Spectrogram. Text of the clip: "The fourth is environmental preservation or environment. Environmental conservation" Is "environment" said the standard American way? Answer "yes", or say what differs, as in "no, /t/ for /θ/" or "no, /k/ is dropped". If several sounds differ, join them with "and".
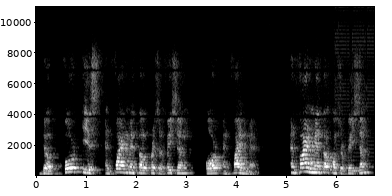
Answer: no, /ɹ/ is dropped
